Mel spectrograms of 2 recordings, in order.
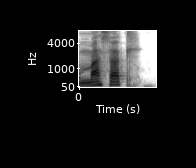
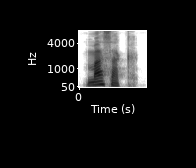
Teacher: el sonido TL no es ni t ni l realmente es una combinación de los dos la parte más difícil es la l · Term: alveolar africada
